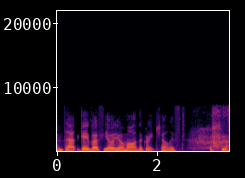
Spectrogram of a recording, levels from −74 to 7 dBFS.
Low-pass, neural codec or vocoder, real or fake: 7.2 kHz; codec, 16 kHz, 1.1 kbps, Voila-Tokenizer; fake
